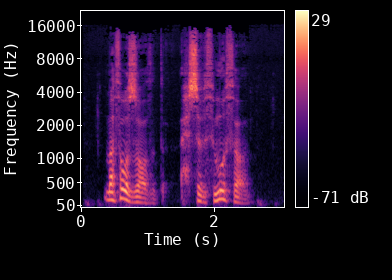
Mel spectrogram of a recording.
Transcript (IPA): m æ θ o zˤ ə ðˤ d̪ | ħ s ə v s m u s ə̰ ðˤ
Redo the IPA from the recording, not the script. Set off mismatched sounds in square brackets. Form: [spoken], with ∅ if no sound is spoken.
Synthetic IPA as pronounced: m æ θ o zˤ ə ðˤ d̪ | ħ s ə v [θ] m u [θ] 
